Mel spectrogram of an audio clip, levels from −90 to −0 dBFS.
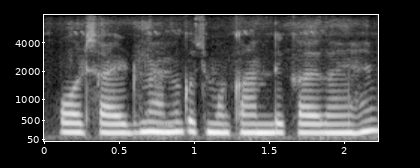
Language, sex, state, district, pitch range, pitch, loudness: Hindi, female, Chhattisgarh, Kabirdham, 210-225 Hz, 215 Hz, -11 LUFS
